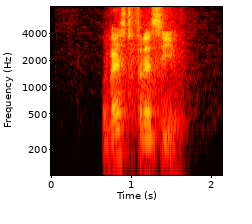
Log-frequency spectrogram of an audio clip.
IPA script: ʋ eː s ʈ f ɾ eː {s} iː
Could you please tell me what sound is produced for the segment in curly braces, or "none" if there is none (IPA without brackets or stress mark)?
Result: s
